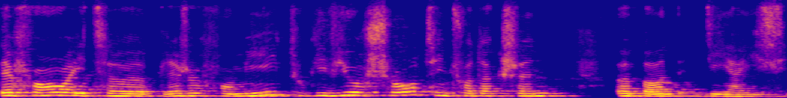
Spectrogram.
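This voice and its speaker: In a French accent, a woman of medium pitch speaks at a moderate pace with ordinary pitch variation, and audible room echo surrounds her voice. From Geneva, French-speaking Switzerland. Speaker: head of sales at a standards organization. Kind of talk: webinar presentation.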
